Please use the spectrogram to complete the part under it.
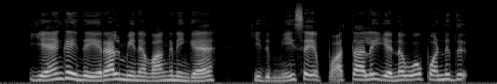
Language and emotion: Tamil, disgusted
